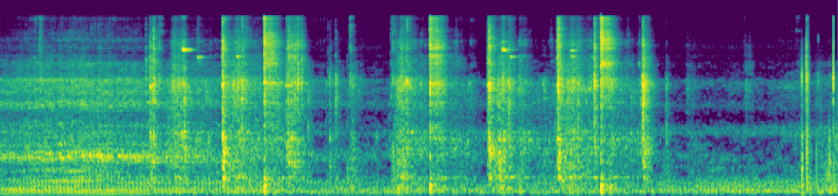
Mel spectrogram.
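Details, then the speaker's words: Honda Scoopy-FI scooter with intermittent ignition and a rough, valve- or camshaft-like sound: repeated short starter bursts with pops, the engine coughing but never starting; cause suspected, not confirmed. "kalau sekarang dia nggak mau lagi hidup ya. Jadi sekarang nggak mau lagi hidup, dia sudah susah hidup."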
